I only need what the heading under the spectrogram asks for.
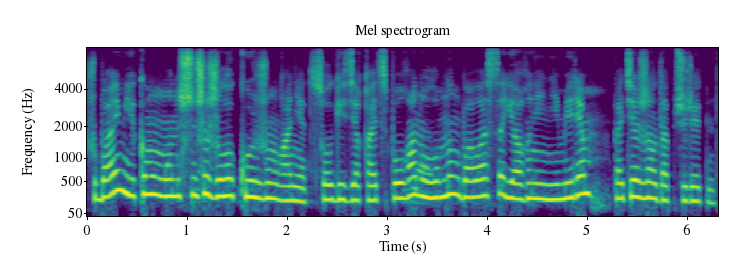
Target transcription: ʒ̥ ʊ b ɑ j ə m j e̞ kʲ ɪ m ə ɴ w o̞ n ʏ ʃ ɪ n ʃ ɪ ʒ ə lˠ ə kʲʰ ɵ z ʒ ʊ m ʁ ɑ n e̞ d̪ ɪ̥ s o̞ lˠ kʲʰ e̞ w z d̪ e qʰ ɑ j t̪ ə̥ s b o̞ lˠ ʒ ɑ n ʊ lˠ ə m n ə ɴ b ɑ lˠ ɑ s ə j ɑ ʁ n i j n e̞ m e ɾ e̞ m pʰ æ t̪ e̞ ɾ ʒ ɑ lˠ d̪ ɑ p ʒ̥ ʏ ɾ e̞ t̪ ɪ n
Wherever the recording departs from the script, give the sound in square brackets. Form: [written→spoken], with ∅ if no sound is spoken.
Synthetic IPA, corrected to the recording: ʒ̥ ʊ b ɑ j ə m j e̞ kʲ ɪ m ə ɴ w o̞ n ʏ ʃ ɪ n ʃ ɪ ʒ ə lˠ ə kʲʰ ɵ z ʒ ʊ m ʁ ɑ n e̞ d̪ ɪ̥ s o̞ lˠ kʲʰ e̞ [w→∅] z d̪ e qʰ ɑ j t̪ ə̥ s b o̞ lˠ [ʒ→ʁ] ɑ n ʊ lˠ ə m n ə ɴ b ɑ lˠ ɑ s ə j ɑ ʁ n i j n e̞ m e ɾ e̞ m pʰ æ t̪ e̞ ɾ ʒ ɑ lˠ d̪ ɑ p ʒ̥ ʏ ɾ e̞ t̪ ɪ n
